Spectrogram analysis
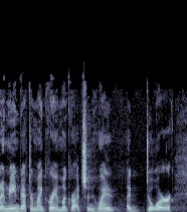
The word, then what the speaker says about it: Gretch: named after my grandma Gretchen who I adore. It's funny though because she always said never let anyone shorten your name. Don't let people call you Gretch because it rhymes with wretch.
